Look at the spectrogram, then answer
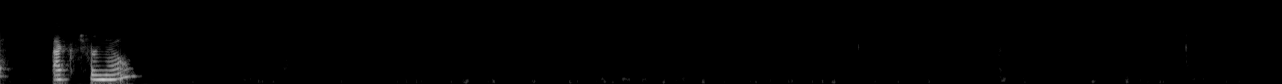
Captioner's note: silence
